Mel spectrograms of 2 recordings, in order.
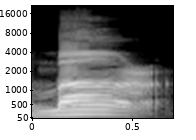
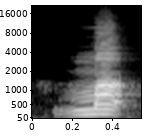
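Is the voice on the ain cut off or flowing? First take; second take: flowing; cut off. First: The voice keeps flowing slightly through the sound. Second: The voice is held and cut off abruptly. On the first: The speaker calls it right. "biar ada berjalan sikit suara kita tu" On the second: The speaker calls it wrong. "Kalau tahan macam mana? Ma' ma' ma' macam tu"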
